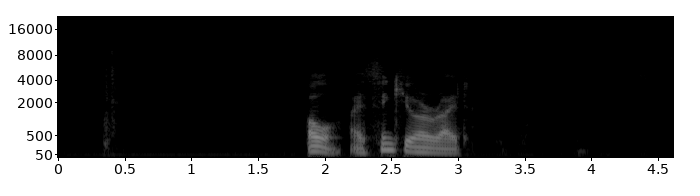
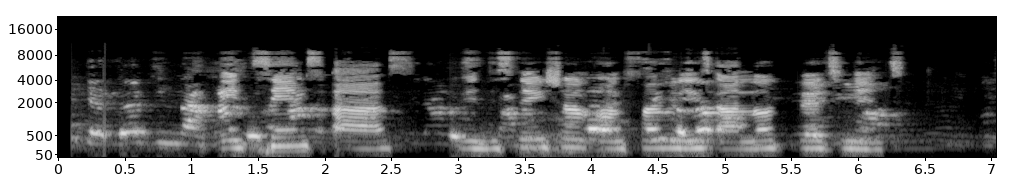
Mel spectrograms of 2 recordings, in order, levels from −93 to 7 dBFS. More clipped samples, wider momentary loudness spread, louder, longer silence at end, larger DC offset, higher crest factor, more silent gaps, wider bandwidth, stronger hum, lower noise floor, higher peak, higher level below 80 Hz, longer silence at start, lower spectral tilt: neither; second, 8 LU vs 11 LU; second, -50 LUFS vs -14 LUFS; first, 1.6 s vs 0.7 s; neither; first, 24 dB vs 16 dB; neither; first, 12 kHz vs 9.6 kHz; neither; first, under -90 dBFS vs -62 dBFS; second, -30 dBFS vs 0 dBFS; second, -82 dBFS vs -62 dBFS; first, 1.85 s vs 0.1 s; first, -8 dB/octave vs -2.5 dB/octave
